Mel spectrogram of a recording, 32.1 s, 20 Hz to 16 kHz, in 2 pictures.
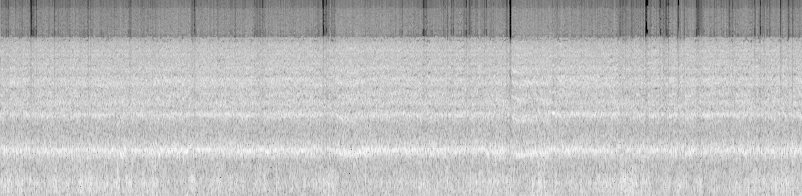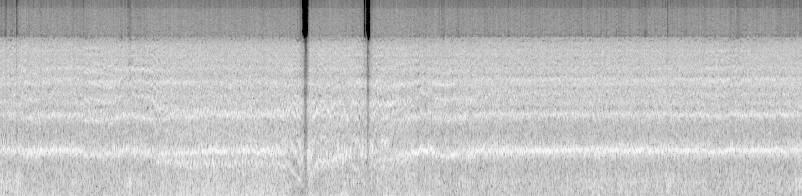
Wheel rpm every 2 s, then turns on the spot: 230, 230, 230, 230, 230, 230, 240, 230, 230, 220, 190, 110, 200, 230, 240, 230.
none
